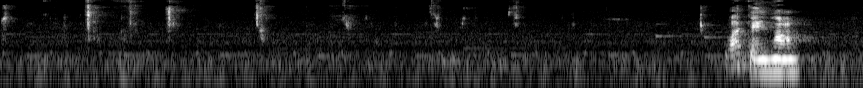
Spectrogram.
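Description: A woman chews and smacks her lips close up.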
